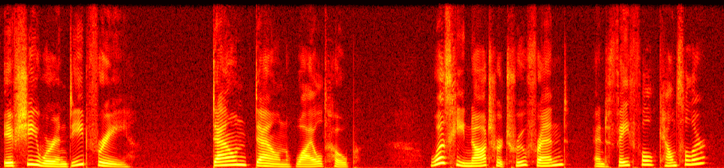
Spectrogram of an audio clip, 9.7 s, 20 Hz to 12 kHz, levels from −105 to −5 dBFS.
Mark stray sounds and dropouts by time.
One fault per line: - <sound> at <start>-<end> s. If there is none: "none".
none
